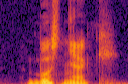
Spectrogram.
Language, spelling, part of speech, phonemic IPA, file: French, bosniaque, adjective / noun, /bɔs.njak/, Fr-bosniaque.ogg
- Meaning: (adjective) Bosnian (of or from Bosnia); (noun) Bosnian (language)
